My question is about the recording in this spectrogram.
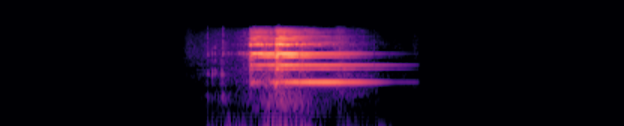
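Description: A single bright bell-like ding, a notification-bell sound effect for a subscribe-button animation, struck about halfway through and ringing out for about a second.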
